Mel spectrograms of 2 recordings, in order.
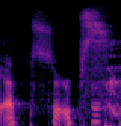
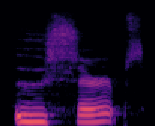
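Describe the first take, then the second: First: The word begins with an added 'ups' sound. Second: The word begins with a plain 'us' sound. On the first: The speaker calls it wrong. "because I would try to say upsurps" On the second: The speaker calls it right. "I had to learn how to say usurps"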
